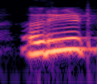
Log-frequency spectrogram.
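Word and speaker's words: read: रीड का third form क्या होता है? रेड। स्पेलिंग सेम होती है। प्रोनंसिएशन चेंज हो जाता है।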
